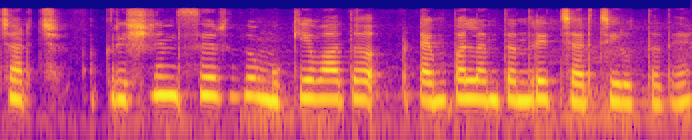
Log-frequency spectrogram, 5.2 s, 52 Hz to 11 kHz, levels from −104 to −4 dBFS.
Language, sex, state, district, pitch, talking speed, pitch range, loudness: Kannada, female, Karnataka, Bijapur, 250 Hz, 105 wpm, 235-260 Hz, -15 LUFS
